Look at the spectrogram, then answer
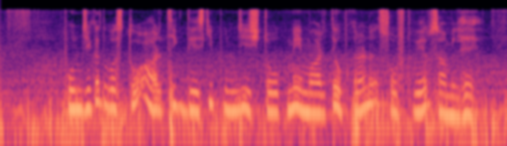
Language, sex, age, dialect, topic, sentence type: Hindi, male, 25-30, Hindustani Malvi Khadi Boli, banking, statement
